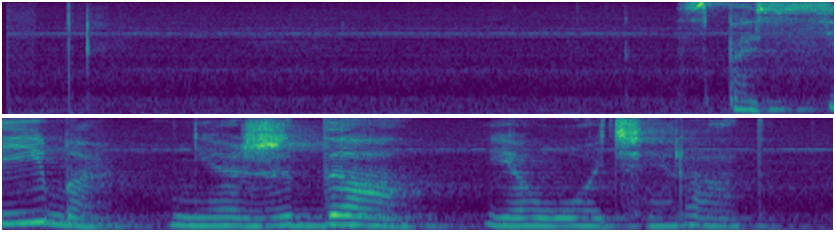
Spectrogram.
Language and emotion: Russian, positive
